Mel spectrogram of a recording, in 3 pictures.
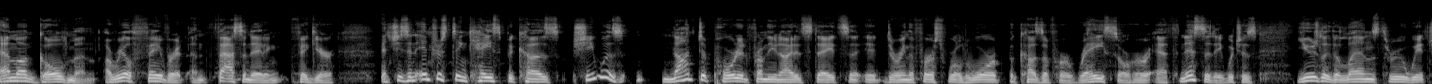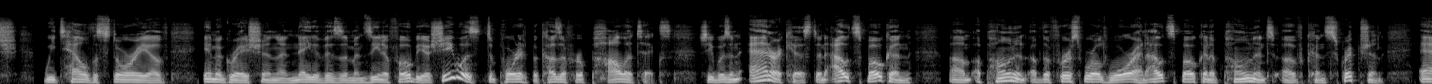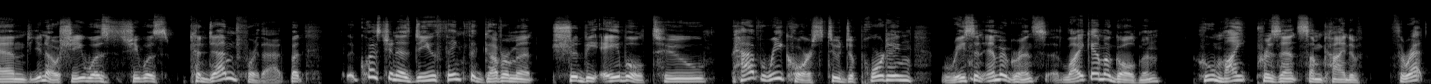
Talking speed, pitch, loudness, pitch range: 160 wpm, 120 Hz, -21 LUFS, 105-155 Hz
